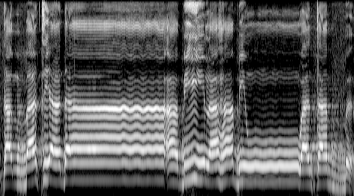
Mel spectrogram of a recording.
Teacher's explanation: Jadi ada huruf qalqalah, kemudian ada tasydidnya. Maka ketika dipantulkannya itu ada syiddah dulu. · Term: qalqalah kubra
